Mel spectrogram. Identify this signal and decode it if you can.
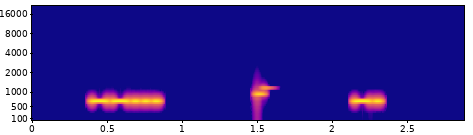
Morse code, heard as a keyed tone, about 36 wpm, 700 Hz. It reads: 7 N
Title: Single Letter-Number Alt - Rapid-Fire 35wpm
